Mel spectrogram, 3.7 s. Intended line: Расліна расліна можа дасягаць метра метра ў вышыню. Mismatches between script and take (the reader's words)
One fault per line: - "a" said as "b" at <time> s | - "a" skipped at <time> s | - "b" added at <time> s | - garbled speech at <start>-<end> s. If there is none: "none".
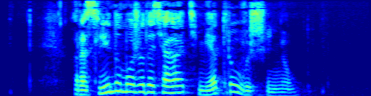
- "расліна" skipped at 1.2 s
- "метра" skipped at 2.3 s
